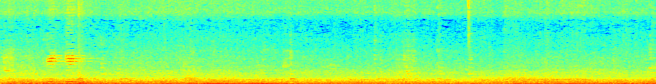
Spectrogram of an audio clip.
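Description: A metal spatula scrapes and clicks against a large iron wok as oyster omelette is pushed around in the frying pan, over a steady low rumble of street traffic. A deeper drone swells for about a second around two seconds in.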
